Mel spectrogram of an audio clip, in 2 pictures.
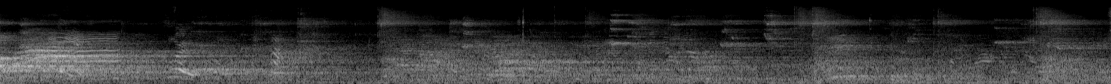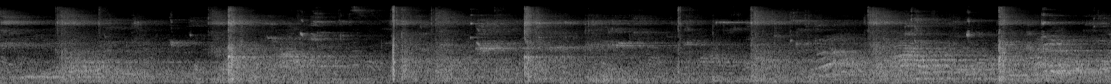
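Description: Badminton rackets strike a shuttlecock back and forth in a large echoing hall.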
